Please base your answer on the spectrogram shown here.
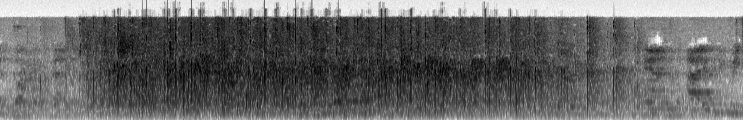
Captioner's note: applause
